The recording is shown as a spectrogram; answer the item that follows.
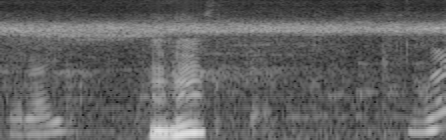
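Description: Insects trilling in one steady, high, unbroken note. Over it come two brief vocal sounds from a person, one at the start and a louder one just under a second in.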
